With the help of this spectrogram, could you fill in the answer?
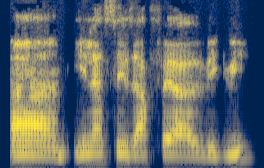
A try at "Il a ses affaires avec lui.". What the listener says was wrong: Just the one detail. Actually pronounce the C on avec.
